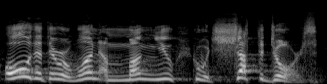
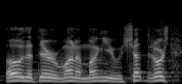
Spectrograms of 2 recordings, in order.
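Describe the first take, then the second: First: It is read with strong emotion. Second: It is read flatly, without emotion.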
